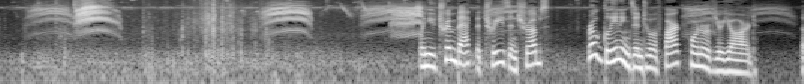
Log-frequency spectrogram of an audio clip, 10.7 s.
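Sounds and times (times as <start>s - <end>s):
towhee call: 0.0s - 1.9s, 2.7s - 7.3s, 9.0s - 10.7s
speech: 0.3s - 0.5s, 5.6s - 10.7s.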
